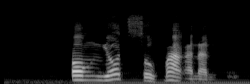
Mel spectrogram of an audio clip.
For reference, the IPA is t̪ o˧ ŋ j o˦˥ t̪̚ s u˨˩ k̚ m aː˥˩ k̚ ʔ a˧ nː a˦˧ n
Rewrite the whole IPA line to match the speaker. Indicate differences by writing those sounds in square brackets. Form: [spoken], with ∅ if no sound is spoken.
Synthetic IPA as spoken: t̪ o˧ ŋ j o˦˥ t̪̚ s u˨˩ k̚ m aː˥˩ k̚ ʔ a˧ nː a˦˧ n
